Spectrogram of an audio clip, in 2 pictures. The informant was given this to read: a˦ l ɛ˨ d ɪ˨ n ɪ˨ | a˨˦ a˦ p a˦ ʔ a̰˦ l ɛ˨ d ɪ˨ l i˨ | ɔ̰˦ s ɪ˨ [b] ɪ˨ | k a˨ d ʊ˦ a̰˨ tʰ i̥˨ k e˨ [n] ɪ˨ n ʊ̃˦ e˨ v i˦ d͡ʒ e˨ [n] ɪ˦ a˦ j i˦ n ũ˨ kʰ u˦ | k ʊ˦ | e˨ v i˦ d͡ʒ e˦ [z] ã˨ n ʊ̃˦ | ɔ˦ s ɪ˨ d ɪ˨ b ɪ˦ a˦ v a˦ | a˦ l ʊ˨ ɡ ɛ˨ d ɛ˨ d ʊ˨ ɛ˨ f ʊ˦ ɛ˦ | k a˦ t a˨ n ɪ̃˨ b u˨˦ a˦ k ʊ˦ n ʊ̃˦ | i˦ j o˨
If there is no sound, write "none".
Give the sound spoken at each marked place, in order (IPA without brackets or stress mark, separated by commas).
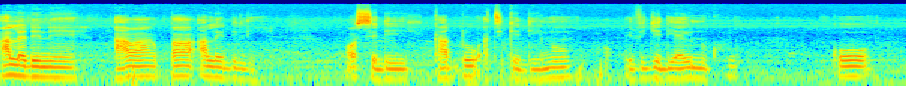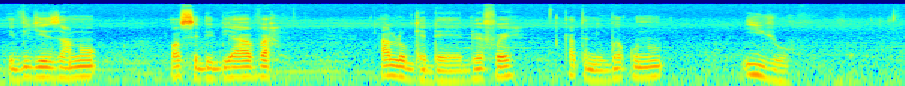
d, d, d, z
